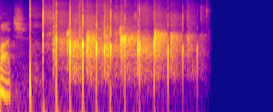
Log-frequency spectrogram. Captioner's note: applause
